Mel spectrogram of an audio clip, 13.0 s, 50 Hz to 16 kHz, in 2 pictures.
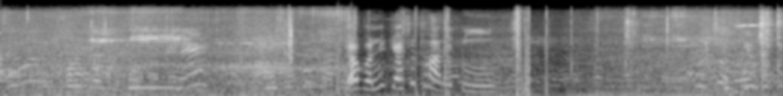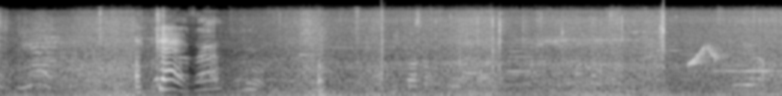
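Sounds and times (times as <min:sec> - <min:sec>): people talking nearby: 0:00.0 - 0:12.2
traffic rumble: 0:00.0 - 0:13.0.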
